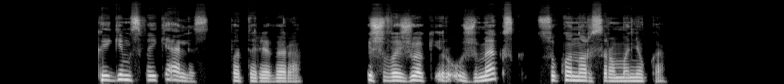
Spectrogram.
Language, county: Lithuanian, Utena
